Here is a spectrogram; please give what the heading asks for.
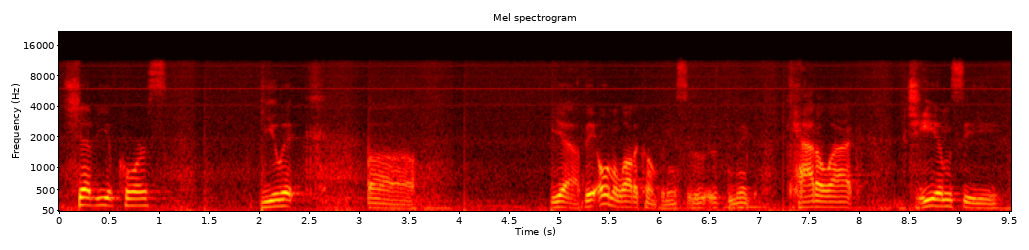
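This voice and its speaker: A man's voice: lowish voice, darkish tone, slight background noise, rough recording. A man hosting his own channel, explaining a topic in loose, blunt casual talk full of fillers and "okay?" tags. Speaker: YouTube host.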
